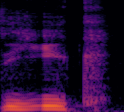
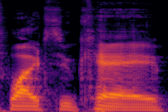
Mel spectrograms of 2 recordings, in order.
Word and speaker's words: YIIK: has to clarify that it's not pronounced the Eek and that's Y2K because they decided to do Roman numerals for the two in the title making it unclear saying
